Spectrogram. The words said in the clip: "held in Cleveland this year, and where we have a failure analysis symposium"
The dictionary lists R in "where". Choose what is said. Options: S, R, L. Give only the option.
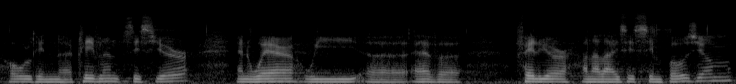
R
